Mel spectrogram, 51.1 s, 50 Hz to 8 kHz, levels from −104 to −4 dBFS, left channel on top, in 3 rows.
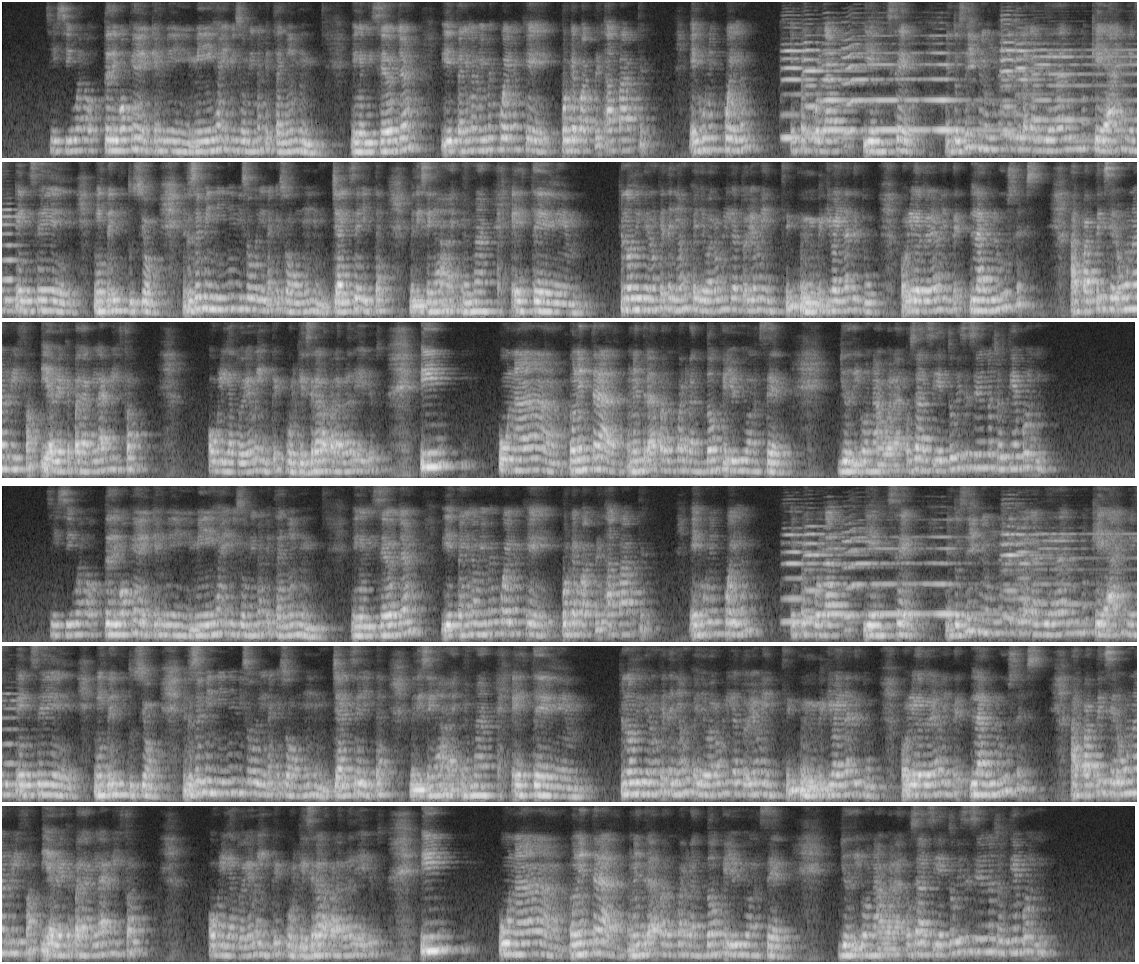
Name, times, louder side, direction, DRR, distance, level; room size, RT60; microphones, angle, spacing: voice 1, 0.7-9.7 10.1-11.2 11.8-12.6 12.9-25.9 26.3-36.1 36.4-36.7 37.1-41.1 41.5-46.3 46.6-49.6, left 1 dB, 90° left, -4 dB, 1.1 m, -26 dB
sound 1, 11.7-17.2, left 3 dB, 65° left, 0.8 m, -30 dB
6.3 x 3.0 x 5.1 m, 0.71 s
head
